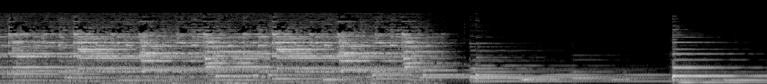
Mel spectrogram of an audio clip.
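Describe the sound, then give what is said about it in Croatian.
Orthodox church bells ring on Christmas morning before dawn: a series of clear, resonant metallic strikes in a steady rhythm that gives way to lower lingering tones, with one more loud strike near the end. “Na Božić ujutru pre svitanja zvone sva zvona na pravoslavnim hramovima.”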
